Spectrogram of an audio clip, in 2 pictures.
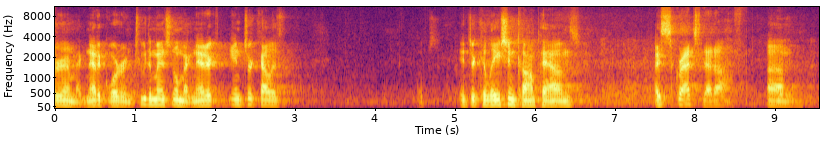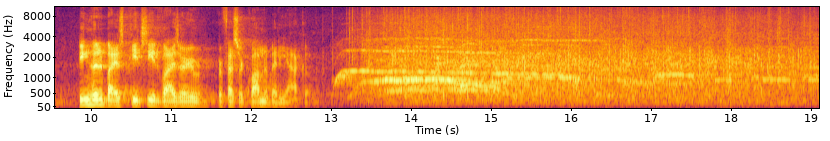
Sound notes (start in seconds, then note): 13.0 audience cheering and clapping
